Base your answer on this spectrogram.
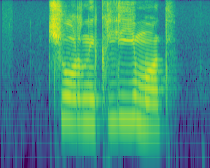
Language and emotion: Russian, angry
